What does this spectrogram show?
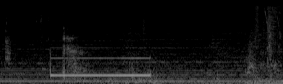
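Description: A phone call's ringing tone: a single steady, mid-pitched beep lasting about one second, then a pause, over a low background hum and soft noise.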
